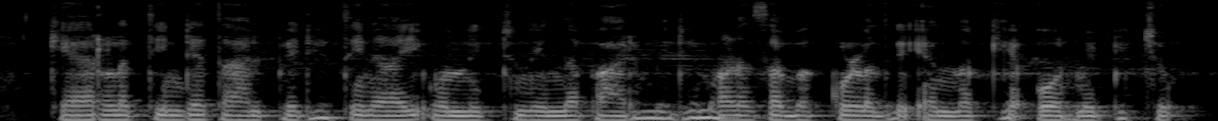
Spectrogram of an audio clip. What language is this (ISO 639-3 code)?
mal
